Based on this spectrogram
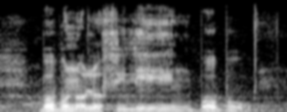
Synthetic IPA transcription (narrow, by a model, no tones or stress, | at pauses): bobʊnolofileŋ̩bobʊ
